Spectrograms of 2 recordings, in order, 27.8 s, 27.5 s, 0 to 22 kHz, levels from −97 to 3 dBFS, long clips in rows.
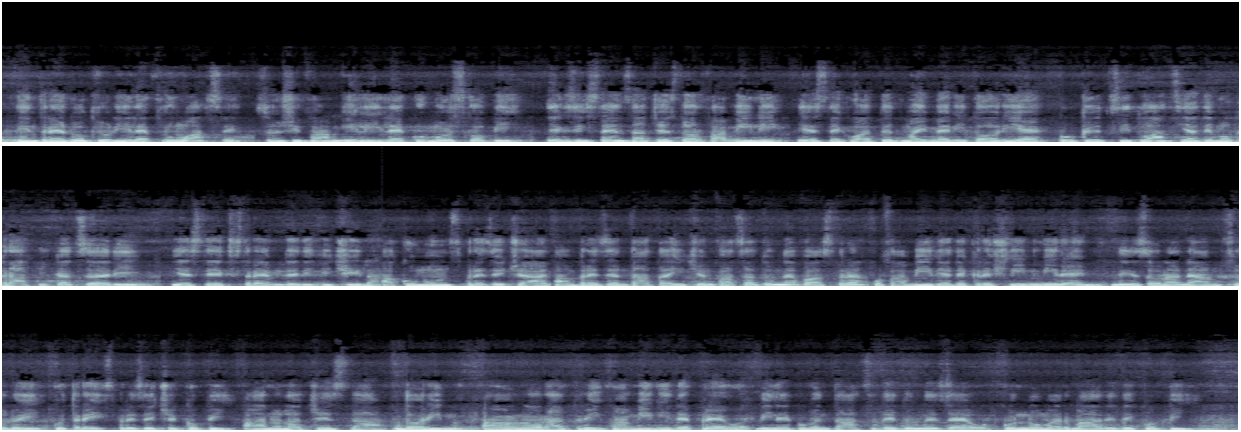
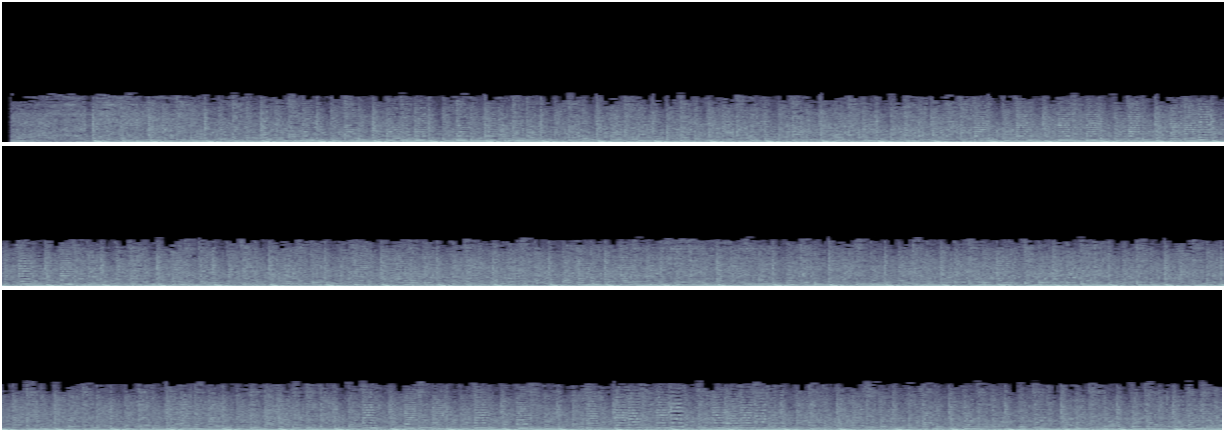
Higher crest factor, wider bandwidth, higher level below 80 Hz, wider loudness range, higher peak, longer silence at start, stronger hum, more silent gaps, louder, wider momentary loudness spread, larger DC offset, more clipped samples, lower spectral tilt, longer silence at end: about the same, 14 dB vs 14 dB; first, 11.5 kHz vs 8 kHz; second, -60 dBFS vs -32 dBFS; about the same, 2 LU vs 1 LU; first, -4 dBFS vs -14 dBFS; about the same, 0 s vs 0.05 s; neither; neither; first, -18 LUFS vs -28 LUFS; first, 6 LU vs 1 LU; neither; neither; first, -6.5 dB/octave vs -5 dB/octave; about the same, 0 s vs 0 s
